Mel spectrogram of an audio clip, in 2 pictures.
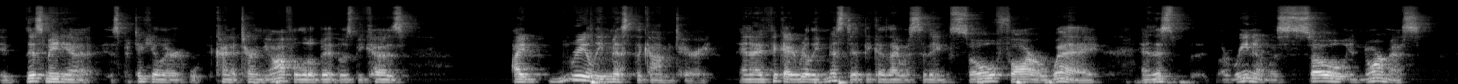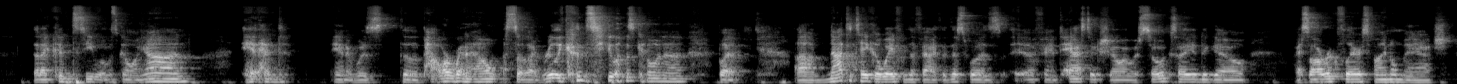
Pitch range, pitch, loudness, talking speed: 105-140 Hz, 115 Hz, -18 LUFS, 195 wpm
